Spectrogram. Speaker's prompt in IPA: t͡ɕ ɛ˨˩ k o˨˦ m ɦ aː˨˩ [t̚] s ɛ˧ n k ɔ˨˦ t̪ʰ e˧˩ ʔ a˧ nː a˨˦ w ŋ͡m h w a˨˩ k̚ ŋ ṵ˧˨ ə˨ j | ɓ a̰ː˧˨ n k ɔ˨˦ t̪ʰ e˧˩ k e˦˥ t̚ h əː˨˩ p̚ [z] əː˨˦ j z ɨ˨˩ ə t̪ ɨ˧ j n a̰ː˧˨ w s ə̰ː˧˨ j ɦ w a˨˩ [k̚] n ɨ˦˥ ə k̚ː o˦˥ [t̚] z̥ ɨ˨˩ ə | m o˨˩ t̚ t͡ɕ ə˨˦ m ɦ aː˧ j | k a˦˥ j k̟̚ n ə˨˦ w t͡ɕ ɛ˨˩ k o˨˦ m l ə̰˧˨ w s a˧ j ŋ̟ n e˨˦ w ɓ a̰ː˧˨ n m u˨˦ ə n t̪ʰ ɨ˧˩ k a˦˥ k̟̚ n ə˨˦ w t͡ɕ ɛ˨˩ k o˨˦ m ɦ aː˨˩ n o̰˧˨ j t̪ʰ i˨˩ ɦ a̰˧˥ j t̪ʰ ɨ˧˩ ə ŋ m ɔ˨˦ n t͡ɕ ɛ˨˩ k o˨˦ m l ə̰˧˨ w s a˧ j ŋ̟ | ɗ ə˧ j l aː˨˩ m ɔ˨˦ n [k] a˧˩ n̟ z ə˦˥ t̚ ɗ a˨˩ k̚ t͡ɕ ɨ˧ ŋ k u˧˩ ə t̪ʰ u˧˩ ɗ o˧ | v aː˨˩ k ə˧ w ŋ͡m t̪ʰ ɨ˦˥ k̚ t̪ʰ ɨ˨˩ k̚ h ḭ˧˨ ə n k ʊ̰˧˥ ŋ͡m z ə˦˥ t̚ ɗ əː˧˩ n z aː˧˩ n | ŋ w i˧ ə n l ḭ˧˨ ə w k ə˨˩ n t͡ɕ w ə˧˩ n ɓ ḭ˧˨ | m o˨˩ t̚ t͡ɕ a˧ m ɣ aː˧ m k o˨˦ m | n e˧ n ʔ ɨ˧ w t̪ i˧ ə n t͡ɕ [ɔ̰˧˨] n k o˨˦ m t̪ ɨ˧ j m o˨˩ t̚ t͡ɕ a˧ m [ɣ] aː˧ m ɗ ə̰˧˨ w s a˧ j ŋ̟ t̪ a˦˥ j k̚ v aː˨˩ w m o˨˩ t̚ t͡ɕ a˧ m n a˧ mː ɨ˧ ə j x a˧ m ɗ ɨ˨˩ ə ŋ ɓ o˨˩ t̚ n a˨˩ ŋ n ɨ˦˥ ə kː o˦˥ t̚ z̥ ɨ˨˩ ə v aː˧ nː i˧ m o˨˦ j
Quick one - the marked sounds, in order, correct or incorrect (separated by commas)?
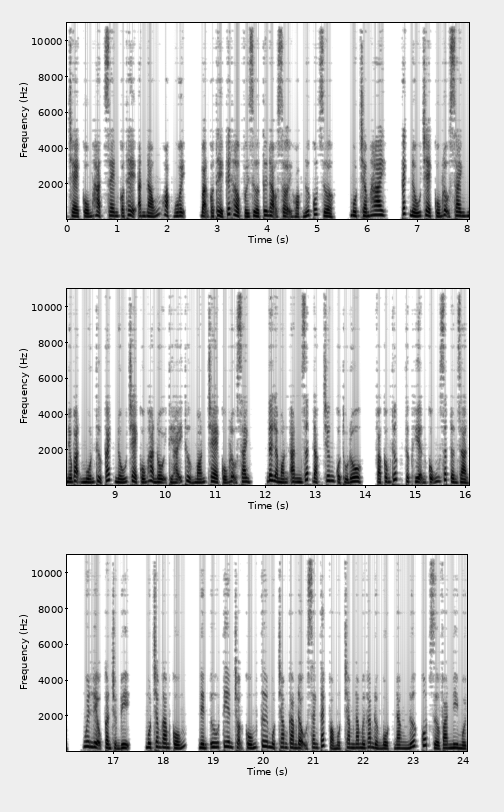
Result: correct, incorrect, correct, correct, incorrect, correct, correct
